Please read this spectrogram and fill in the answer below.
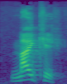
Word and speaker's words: Nike: Nike, 니케라고 읽지는 않겠죠. Nike, H&M, and other big Western brands.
